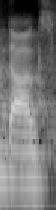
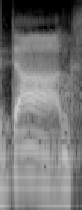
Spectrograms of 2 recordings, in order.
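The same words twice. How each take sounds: First: 'dogs' with a short, closed o; wrong short vowel. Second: 'dogs' with a long, open 'aah' vowel. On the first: Teacher showing learners what to avoid, 'dogs' with short French-style o. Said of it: "ça, c'est une voyelle longue. C'est pas dogs". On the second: Teacher correcting learners' English, 'dogs' with long drawn-out vowel. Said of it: "ça, c'est une voyelle longue". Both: Shown as a demonstration.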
